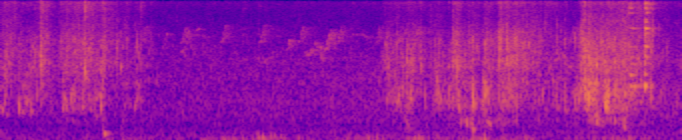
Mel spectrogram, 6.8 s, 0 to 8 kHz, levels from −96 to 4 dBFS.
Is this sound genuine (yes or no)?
yes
